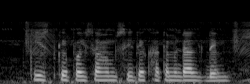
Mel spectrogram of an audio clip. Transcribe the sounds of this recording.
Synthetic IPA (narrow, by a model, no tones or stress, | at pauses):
kist̪kepəɪsaɦəmsid̪ʱekʰat̪emeɖald̪em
